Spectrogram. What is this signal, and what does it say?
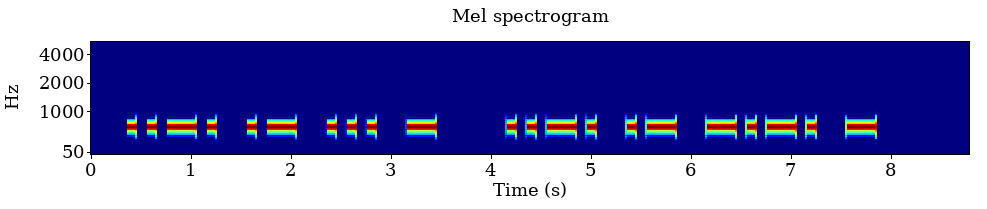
Morse code, heard as a keyed tone, about 12 wpm, 650 Hz. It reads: FAST FACT
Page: Engelske ord 12 wpm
